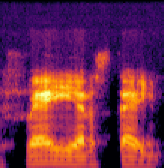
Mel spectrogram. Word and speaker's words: Feierstein: le resultaba muy difícil por el triptongo de Feyerstein, E-I-E.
